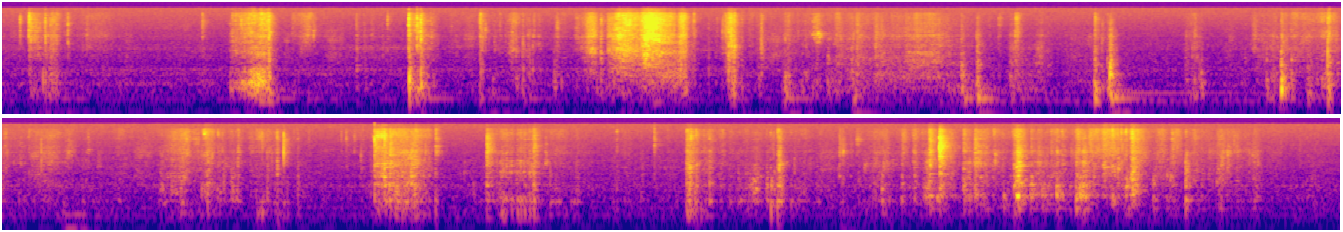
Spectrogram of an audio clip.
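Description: A taped cardboard case being slit open with a blade and unpacked: irregular scrapes and rustles of cardboard and packing tape, with sharp knocks as the boxes inside are handled and set down.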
